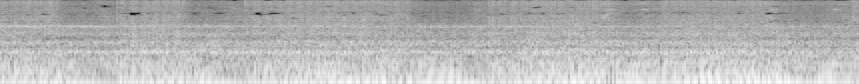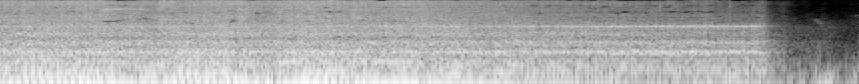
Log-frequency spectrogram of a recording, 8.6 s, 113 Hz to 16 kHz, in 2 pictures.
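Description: Morris Traveller's BMC A-series four-cylinder petrol engine running after 44 years standing, fed from a squirt of fuel poured into the carburettor bowl, with the throttle worked by hand. The revs rise and fall unevenly, with a steady high whine over the engine note, and it stops abruptly near the end.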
